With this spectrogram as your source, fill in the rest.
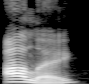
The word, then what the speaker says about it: Allay: My name is pronounced allay and I always tell people open your mouth say ah eat a bag of laid chips because I'm either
